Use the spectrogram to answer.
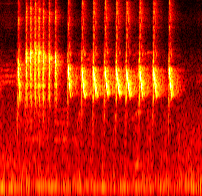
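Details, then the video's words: Kapas tembak singing in the dense ngebren style used as masteran: a quick burst of high stuttering chips, then slower, evenly spaced sharp double-toned notes that fade out after about two and a half seconds. "KAPAS TEMBAK GACOR NGEBREN RAPAT"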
